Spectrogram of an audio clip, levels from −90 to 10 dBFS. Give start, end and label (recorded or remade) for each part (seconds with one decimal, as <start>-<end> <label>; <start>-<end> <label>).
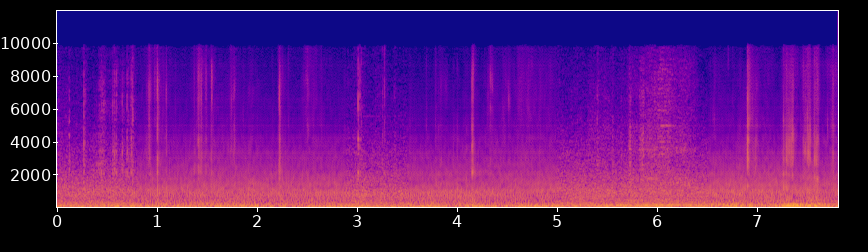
0.0-0.8 recorded; 0.8-2.9 remade; 2.9-3.5 recorded; 3.5-5.0 remade; 5.0-6.5 recorded; 6.5-7.8 remade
